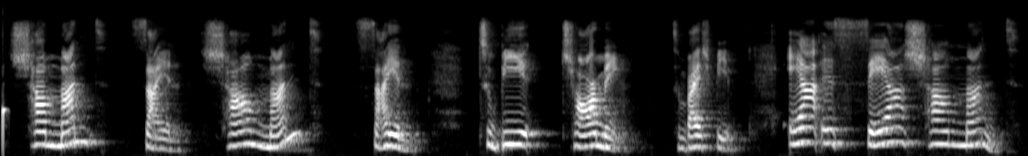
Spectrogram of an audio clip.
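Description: Slow, careful woman teaching German. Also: fairly high pitch, dull audio. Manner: slow, careful pronunciation, switching to English translations. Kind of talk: language lesson, repeating words slowly.

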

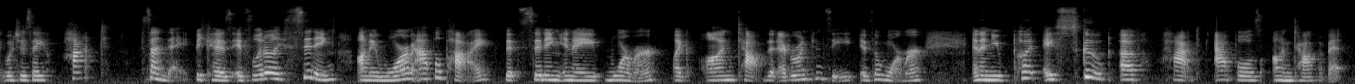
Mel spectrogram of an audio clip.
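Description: A woman's voice: medium pitch, moderate pace, pushed and bright. A young woman vlogger casually telling a story to camera, chatty and full of "like", laughing often. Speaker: vlogger, former theme park food worker.

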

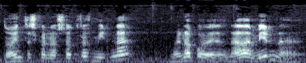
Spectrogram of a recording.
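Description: A man's voice: on the high side, expressive, normal speed, background noise. Playful male gamer, slightly dull recording. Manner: playful, muses aloud, repeats words. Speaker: gamer, let's play host. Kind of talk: casual game commentary.

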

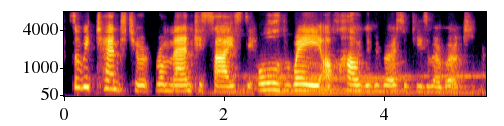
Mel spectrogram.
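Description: Speaking over a video call at normal speed, a woman from Austria with an Austrian German accent presents an academic talk as a conference panelist, pausing thoughtfully with many ums and uhs. Her mid-range voice is bright and forceful, with no room sound, though the lo-fi call audio is dull.

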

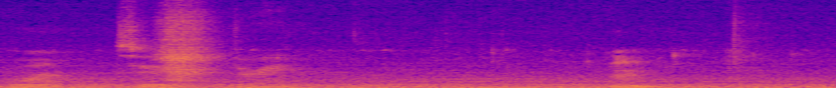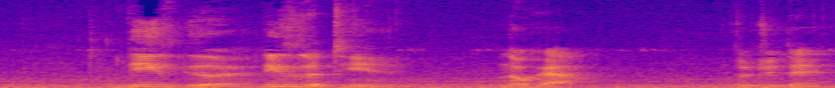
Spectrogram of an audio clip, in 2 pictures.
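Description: A food vlogger chewing while talking, rating dishes in loose, slangy chat. The voice sits some way from the mic in a roomy, echoing space. Loud ambient noise runs underneath. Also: mid-range voice, slow pace, long pauses, recorded from a distance. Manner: chatty, slangy, enthusiastic. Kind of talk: casual food-tasting chat.

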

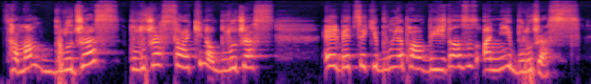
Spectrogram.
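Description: A woman voicing a calm, soothing young husband in a toy-game role-play drama, talking in a reassuring way. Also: very high-pitched, normal speed. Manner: calming, reassuring.

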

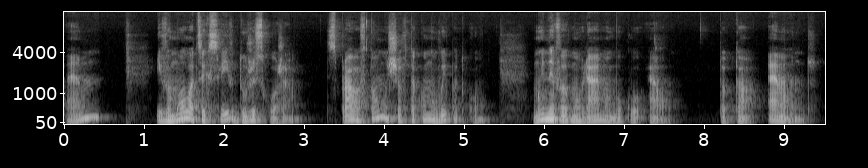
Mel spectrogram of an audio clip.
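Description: Man teaching pronunciation, slow and careful. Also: mid-range voice, a little mellow. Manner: repeats model words slowly and clearly. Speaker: English teacher. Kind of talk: language lesson.

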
